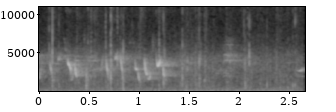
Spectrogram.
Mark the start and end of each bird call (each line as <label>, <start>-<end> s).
Omao (Myadestes obscurus), 0.0-1.4 s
